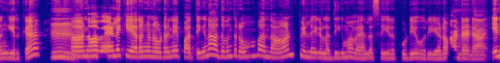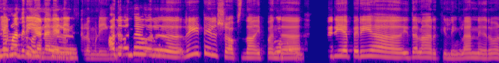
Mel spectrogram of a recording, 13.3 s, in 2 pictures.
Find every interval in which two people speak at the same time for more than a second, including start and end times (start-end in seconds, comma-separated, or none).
none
